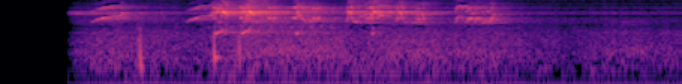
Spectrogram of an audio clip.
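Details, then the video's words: Violet-necked lory, common on a birding tour, giving a string of harsh, high, grating screeches in quick bursts over about three seconds, over faint background hiss. "Violet-necked Lory"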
